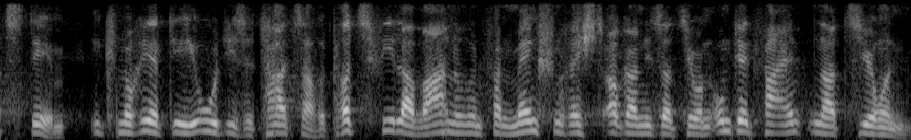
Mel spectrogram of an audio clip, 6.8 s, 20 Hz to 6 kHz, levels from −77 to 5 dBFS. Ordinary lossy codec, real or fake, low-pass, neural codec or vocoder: Opus, 16 kbps; fake; 5.4 kHz; codec, 16 kHz, 0.8 kbps, ZipCodec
